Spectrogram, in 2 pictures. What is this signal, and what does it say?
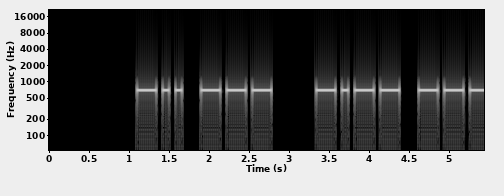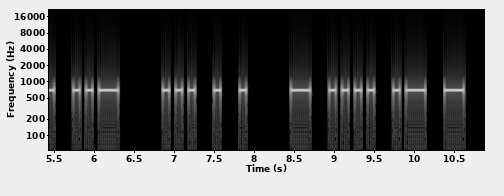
Morse code, heard as a keyed tone, about 15 wpm, 700 Hz. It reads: DO YOU SEE THAT
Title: Sentences from Top 1000 Words - Review Part 2 - 15wpm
